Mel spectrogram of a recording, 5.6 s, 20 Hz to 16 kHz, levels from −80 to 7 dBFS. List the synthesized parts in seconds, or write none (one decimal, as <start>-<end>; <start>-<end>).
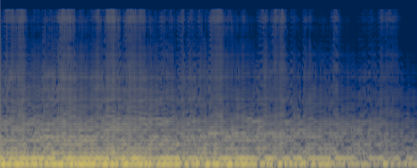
0.0-5.6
